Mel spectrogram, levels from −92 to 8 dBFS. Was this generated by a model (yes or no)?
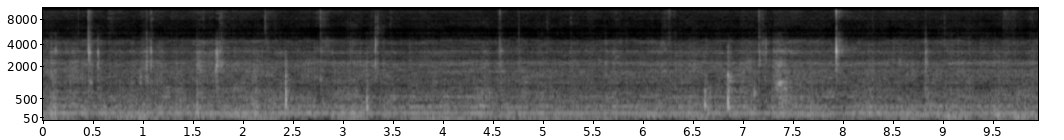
yes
